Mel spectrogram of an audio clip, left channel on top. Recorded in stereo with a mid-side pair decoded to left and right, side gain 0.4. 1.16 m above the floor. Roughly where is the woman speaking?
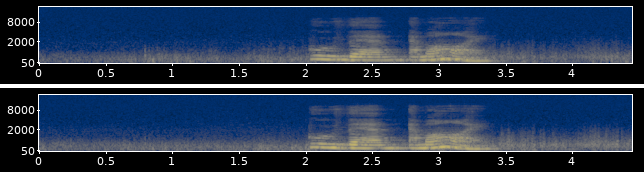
Ahead right.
